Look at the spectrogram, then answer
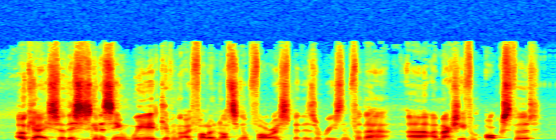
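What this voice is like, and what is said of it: English accent. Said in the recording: “that's the accent... I love your British accent... I'm from England”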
